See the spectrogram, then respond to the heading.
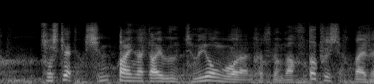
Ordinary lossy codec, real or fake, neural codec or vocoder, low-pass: none; fake; codec, 16 kHz, 1 kbps, FunCodec, trained on Chinese and English, 50 frames a second; 7.2 kHz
